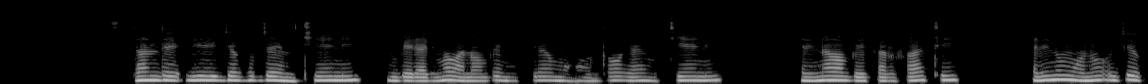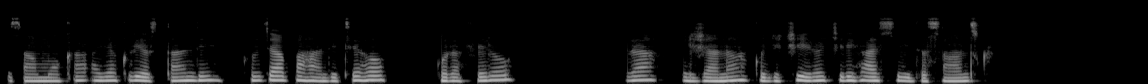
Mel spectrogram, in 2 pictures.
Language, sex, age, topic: Kinyarwanda, female, 25-35, finance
